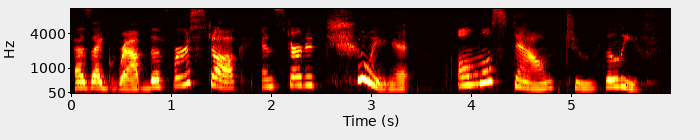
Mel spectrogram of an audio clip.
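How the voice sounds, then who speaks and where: A woman reading a children's story aloud in an expressive, emphatic way, with chatty asides. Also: a little high, slow.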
